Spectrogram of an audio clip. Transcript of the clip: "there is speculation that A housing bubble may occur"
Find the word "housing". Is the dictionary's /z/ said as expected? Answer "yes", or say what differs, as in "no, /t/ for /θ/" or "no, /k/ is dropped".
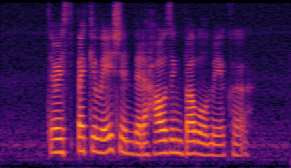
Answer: yes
